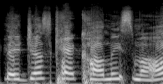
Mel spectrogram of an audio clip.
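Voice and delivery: hammed-up country-accent impression; Rita's country accent. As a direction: mimic the caller's country accent with relish. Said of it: "She was like".

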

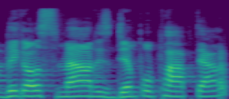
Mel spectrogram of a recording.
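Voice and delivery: normal talking voice

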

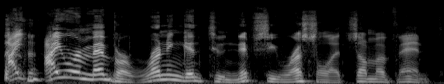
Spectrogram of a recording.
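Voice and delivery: ordinary talk, nothing marked

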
